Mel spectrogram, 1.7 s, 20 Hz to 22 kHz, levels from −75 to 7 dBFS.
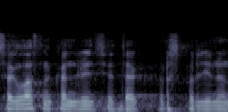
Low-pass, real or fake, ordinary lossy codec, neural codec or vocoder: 7.2 kHz; fake; none; codec, 16 kHz in and 24 kHz out, 1 kbps, XY-Tokenizer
